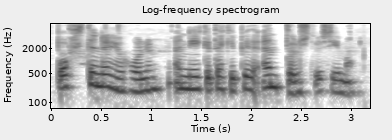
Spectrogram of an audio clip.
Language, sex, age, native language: Icelandic, female, 20-29, Icelandic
